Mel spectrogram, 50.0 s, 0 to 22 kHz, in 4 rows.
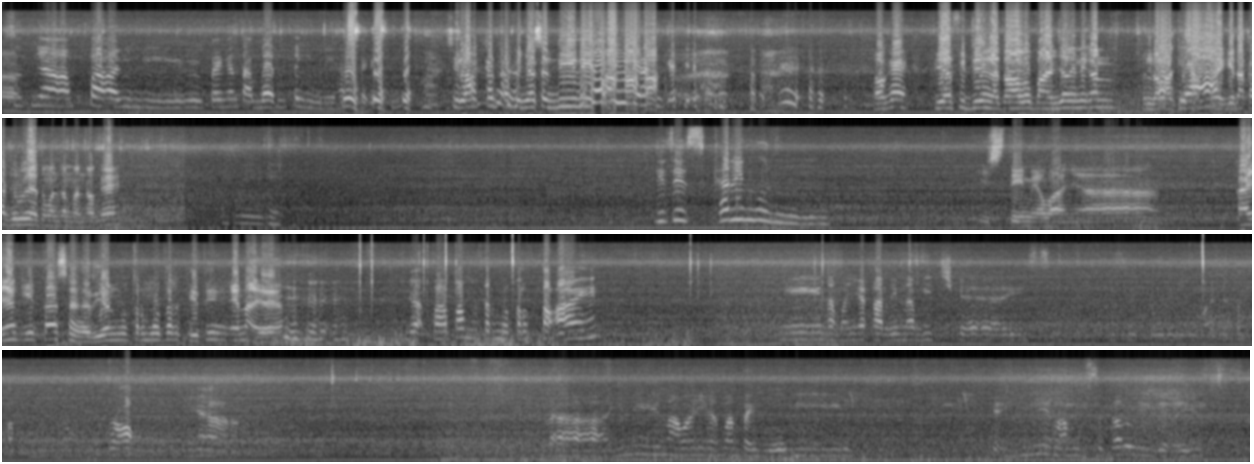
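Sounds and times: vehicle engine running: 0.0 - 49.9
wind rushing on microphone: 25.6 - 34.2, 40.1 - 49.9.

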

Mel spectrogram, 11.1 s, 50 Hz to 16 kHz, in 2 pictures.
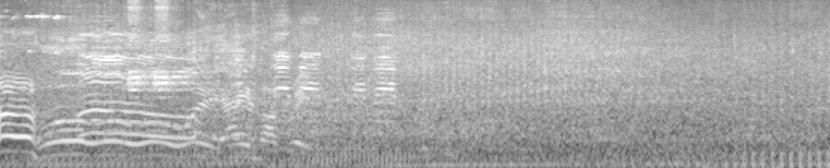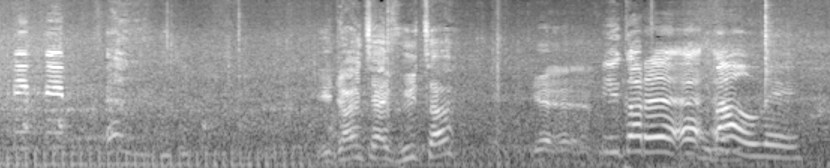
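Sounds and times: motorcycle engine idling: 0.0 - 10.0
street traffic: 0.0 - 11.0.

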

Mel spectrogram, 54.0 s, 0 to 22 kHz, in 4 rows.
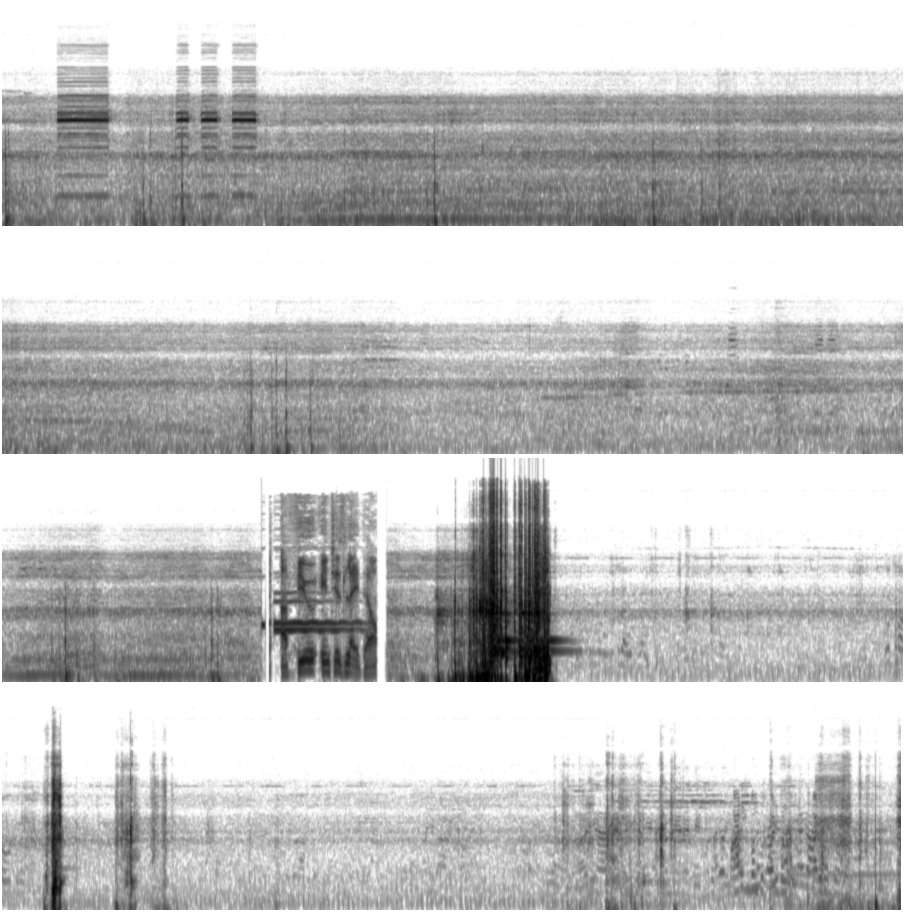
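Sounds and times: road and wind noise: 0.0 - 54.0
vehicle horn: 0.8 - 1.7, 2.6 - 3.9.

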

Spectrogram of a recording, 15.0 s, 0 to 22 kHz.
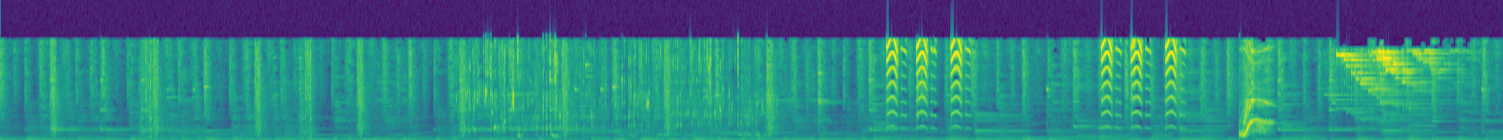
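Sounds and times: cheerful children's music: 0.0 - 10.1, 10.9 - 15.0
liquid pouring into container: 4.6 - 8.0
rubber duck squeaking: 8.9 - 9.8, 11.0 - 12.8, 13.4 - 14.4
rising whistle: 11.0 - 14.4.

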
